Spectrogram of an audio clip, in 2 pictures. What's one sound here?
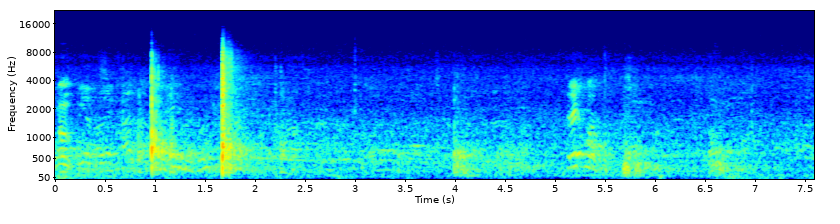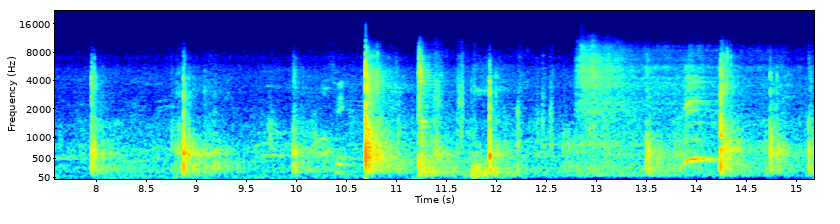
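Padel rackets strike a ball with sharp pops outdoors.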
